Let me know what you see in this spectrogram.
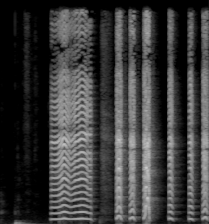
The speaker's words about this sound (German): Ja, da ist sie wieder, die Ekelquietsche. Und ich verspreche euch, ja, es wird so sein, sie wird in dieser Folge im Dauereinsatz sein.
